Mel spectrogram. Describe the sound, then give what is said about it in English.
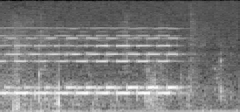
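A landline telephone rings with a steady, bright electronic trill that lasts over a second before cutting off, clear, with no voices; the call is from a telemarketer. “Forgot to unplug the phone.”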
